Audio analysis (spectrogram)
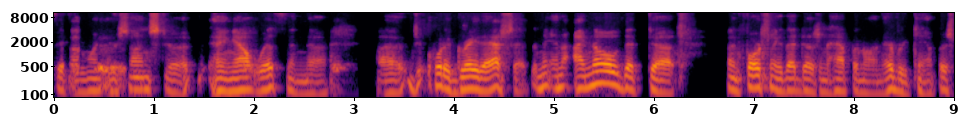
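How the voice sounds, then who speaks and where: An older American man hosting a casual interview, speaking haltingly and appreciatively into a desk microphone. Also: medium pitch, dark tone, breathy edge, poor audio. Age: 60s or older. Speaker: interview host. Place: small indoor room on a video call. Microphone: desk microphone with headset.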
